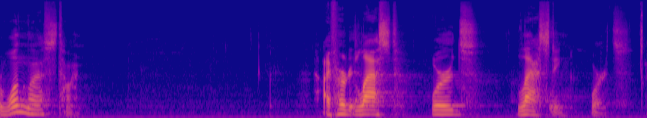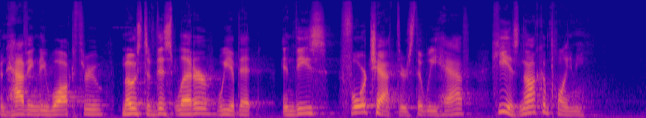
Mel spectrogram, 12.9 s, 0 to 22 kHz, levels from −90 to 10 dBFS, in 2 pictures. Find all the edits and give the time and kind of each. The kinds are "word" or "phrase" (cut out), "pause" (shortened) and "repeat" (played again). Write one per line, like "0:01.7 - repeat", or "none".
0:03.5 - word
0:05.1 - word
0:06.4 - pause
0:06.9 - word
0:07.6 - pause
0:08.2 - word
0:08.8 - word
0:09.2 - pause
